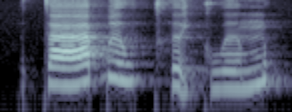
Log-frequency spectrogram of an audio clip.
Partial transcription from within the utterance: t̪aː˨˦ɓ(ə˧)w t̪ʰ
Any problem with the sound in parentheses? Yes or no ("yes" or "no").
no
